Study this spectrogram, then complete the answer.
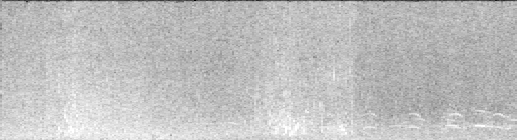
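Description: Waves lap and splash against a wooden boat.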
